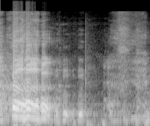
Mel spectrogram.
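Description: A man chuckling: a short, warbling laugh in the first half second that trails off quieter.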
